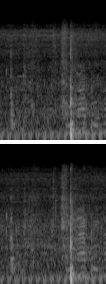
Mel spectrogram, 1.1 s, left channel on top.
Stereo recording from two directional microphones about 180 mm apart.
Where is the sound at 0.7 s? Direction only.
20° left (ahead or behind).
